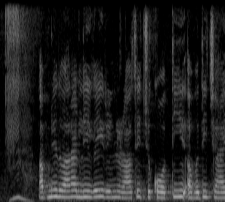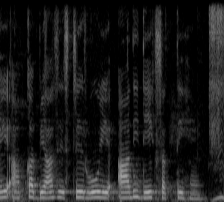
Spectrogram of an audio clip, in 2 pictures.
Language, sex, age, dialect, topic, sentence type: Hindi, female, 18-24, Kanauji Braj Bhasha, banking, statement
